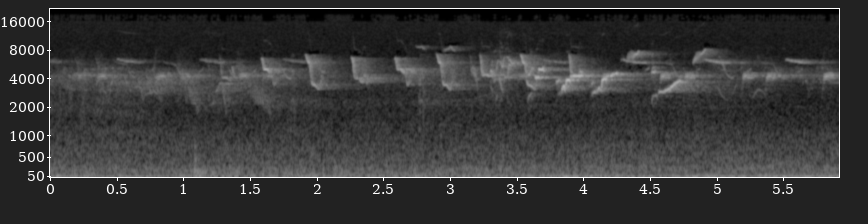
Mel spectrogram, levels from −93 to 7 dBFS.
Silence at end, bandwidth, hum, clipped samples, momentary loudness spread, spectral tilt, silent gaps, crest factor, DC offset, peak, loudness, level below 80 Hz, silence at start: 0 s; 19 kHz; none; under 0.1%; 16 LU; 0 dB/octave; none; 20 dB; under 0.1%; -12 dBFS; -28 LUFS; -50 dBFS; 0 s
